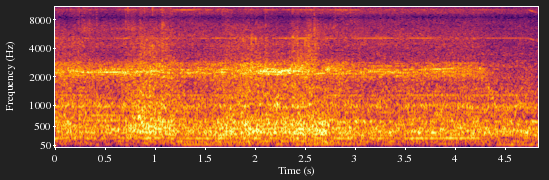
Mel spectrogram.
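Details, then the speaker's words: Shark Rotator NV520 vacuum, brush roll off then switched on: steady high-pitched motor whine with brush roll hissing, poor pickup; loses suction as the filter is already loaded and clogging. "See how it's losing suction? See, it's not picking up too much."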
